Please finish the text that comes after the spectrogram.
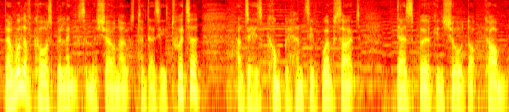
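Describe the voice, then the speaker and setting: A man's voice: lowish voice, animated, fairly quick, a little mellow, faint music behind. A male podcast host chatting wryly about a film, then reading the show's closing credits. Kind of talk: casual film chat and scripted outro.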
